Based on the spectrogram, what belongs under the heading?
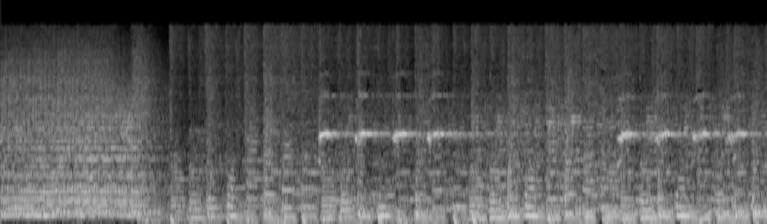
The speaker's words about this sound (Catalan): La segona o tercera xiulada, ja. Exacte. Anem, és una música d'enigma, és una música d'enigma.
